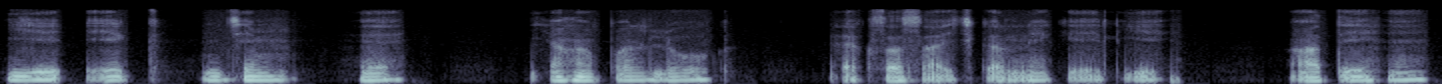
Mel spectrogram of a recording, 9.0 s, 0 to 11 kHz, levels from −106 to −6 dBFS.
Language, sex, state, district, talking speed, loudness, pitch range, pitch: Hindi, male, Uttar Pradesh, Jalaun, 85 wpm, -38 LUFS, 105-115 Hz, 110 Hz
